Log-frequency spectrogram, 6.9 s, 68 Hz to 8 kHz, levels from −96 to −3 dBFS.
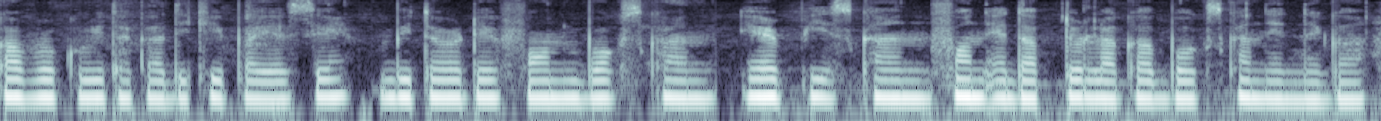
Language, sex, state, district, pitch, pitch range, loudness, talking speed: Nagamese, female, Nagaland, Kohima, 170 Hz, 165-175 Hz, -18 LUFS, 175 wpm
